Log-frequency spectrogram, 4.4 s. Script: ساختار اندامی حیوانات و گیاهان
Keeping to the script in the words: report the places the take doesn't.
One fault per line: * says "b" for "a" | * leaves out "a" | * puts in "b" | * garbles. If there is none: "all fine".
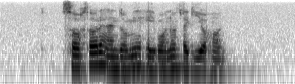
all fine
